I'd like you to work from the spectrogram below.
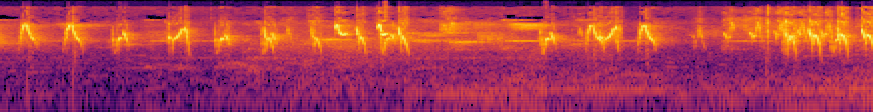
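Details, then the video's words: Bar-winged prinia singing in fighting mode, a lure for coaxing lazy birds to call: evenly spaced high chirps roughly twice a second, then a faster, denser flurry at the end. "ciblek TARUNG mantap buat pikat dan PANCINGAN ciblek semi malas bunyi"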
